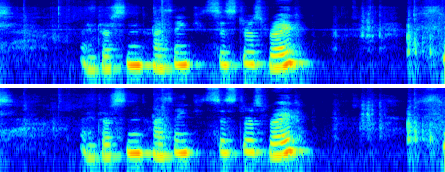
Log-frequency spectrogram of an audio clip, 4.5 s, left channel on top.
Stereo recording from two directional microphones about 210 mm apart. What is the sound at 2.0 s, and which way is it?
Speech, 45° left (ahead or behind).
